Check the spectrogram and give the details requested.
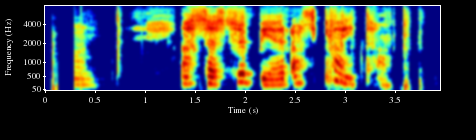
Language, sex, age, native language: Icelandic, male, 9, Icelandic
